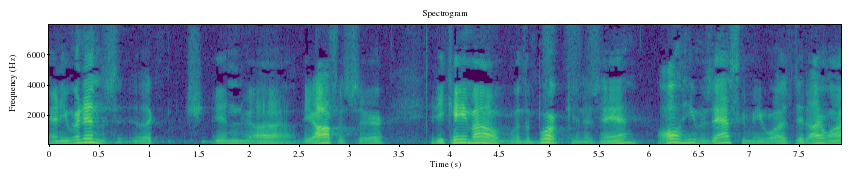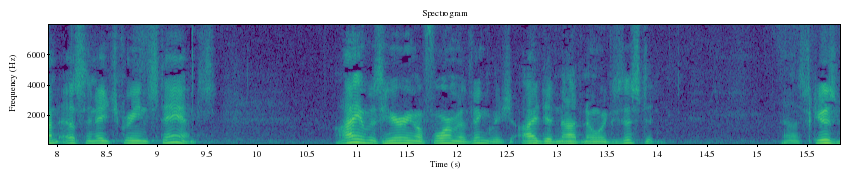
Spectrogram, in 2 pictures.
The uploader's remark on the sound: at The People’s Church, Somerville, NB on Sunday evening October 2, 2016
